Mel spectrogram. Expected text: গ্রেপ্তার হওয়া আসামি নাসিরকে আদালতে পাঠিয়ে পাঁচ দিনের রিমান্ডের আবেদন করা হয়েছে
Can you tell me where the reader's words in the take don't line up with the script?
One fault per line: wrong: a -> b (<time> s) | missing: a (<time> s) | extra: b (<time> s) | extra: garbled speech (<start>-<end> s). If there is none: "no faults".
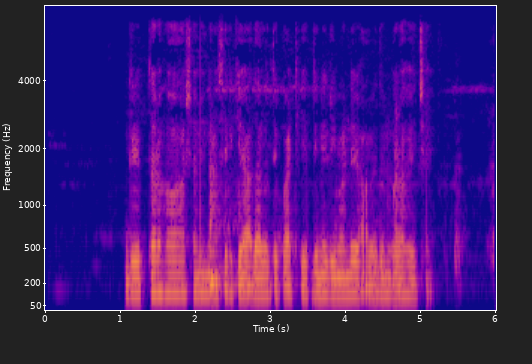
missing: পাঁচ (3.5 s)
